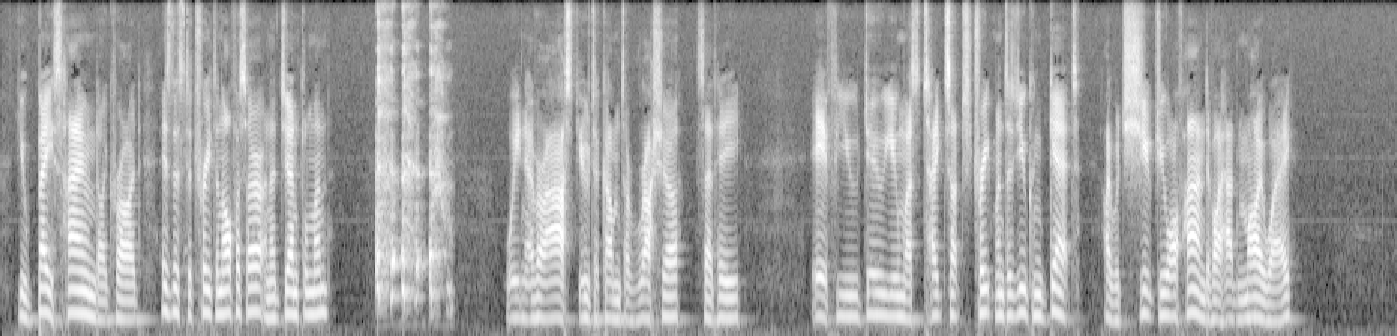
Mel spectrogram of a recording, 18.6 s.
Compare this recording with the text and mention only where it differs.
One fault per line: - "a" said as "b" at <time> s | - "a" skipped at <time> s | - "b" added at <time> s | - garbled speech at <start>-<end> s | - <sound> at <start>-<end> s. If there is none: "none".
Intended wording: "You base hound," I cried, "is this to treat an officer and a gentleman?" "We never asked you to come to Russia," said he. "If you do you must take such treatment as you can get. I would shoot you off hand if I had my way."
- cough at 5.0-6.1 s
